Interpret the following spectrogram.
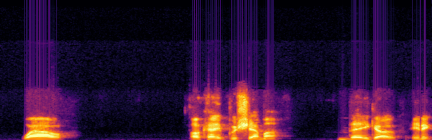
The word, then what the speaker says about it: Buscema: oh that's news to me all right it's bouchema also oddly enough that was in that pronunciation guide where I learned some kevich Marvel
